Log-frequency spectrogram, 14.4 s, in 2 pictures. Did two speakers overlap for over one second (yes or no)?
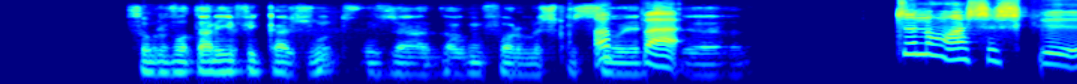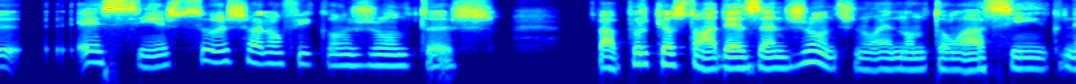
no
